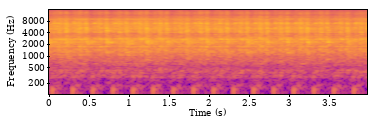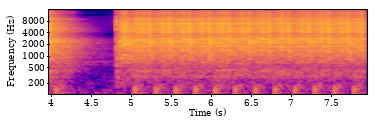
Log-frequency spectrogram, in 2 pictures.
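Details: Broken quad bike after fixing a carburetor fuel leak and refuelling, key and kill switch on: starter cranks at an even four beats a second, pauses, cranks again, never fires; cranks but won't start.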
